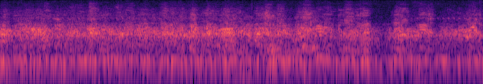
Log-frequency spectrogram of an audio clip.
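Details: Ducks kept at a duck farm, a dense crowd of quacks running together into a continuous rough babble with no pauses, individual nasal calls rising briefly above the mass.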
